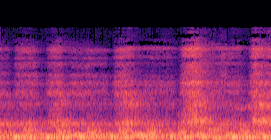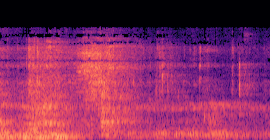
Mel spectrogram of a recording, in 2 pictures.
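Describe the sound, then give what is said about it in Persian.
A heartbeat sound effect in a film scene thuds in a steady rhythm beneath loud, heavy, rasping breaths, all over a dense low rumble that eases slightly near the end. No one speaks. “گوش کن صدای قلبو صدای نفس زدن، قلب تون داره میزنه، این همه افکته.”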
